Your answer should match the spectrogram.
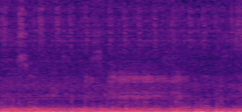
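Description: Airflow buffeting the microphone of a camera carried in tandem paraglider flight, heard as a steady low rumble.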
